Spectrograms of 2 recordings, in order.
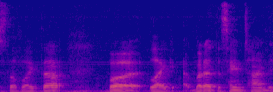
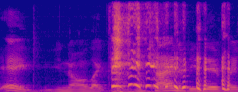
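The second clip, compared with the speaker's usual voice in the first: laughing, much higher and louder mock pep talk; mock encouraging; 7 semitones higher, 14 dB louder than usual. Host teasing the guest about being different, laughing mock pep talk. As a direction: squeal it out through laughter, teasing. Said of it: "You're like".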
